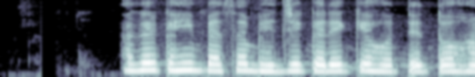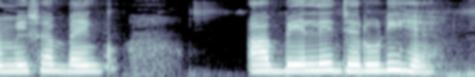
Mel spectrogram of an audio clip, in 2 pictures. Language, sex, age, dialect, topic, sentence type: Magahi, female, 25-30, Northeastern/Surjapuri, banking, question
